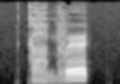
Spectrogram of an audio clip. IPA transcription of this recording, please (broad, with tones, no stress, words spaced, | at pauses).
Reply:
ka̤˨˩mvəː˦˥t̚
